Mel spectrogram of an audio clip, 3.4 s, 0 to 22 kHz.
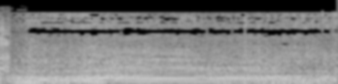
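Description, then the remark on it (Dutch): A deep 6.2-litre V8 car engine of about 430 hp, fitted with a restrictor, rumbles loudly, its pitch climbing briefly as it revs, then settling back into a steady, throaty growl for the rest of the moment. “Een dikke V8, 6,2 liter.”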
